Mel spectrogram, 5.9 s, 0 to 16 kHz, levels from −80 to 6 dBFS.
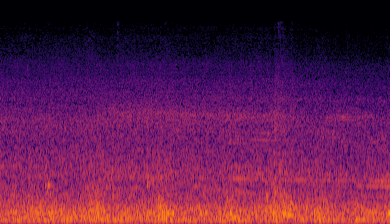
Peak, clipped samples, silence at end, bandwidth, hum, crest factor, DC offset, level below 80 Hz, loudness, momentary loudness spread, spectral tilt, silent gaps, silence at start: -8 dBFS; under 0.1%; 0 s; 10.5 kHz; none; 14 dB; under 0.1%; -28 dBFS; -23 LUFS; 4 LU; -8 dB/octave; none; 0 s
